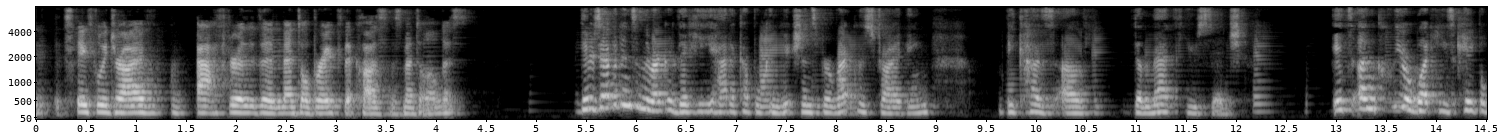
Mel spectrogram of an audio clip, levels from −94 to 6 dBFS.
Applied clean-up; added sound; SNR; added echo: neural mask model DeepFilterNet 3.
